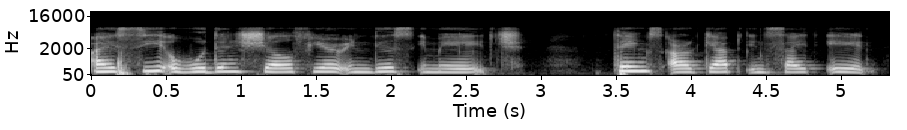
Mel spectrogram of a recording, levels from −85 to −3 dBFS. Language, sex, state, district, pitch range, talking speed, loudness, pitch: English, female, Nagaland, Kohima, 210-235 Hz, 155 wpm, -18 LUFS, 225 Hz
